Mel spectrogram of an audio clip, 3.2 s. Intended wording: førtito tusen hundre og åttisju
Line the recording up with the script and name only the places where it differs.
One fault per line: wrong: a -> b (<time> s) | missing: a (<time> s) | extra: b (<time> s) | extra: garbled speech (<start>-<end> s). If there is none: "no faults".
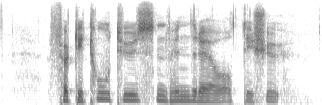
no faults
